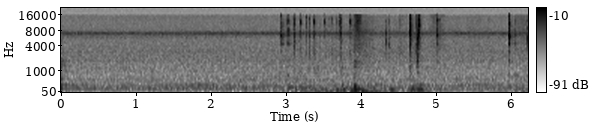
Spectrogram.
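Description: A few faint, short clicks and taps from a computer keyboard and mouse, starting about halfway through, over a low steady hum.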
